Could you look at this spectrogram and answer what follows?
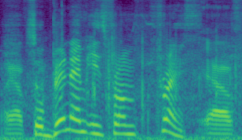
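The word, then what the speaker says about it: Benam: Benham. Yeah, of course. Benham. How do you spell it?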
